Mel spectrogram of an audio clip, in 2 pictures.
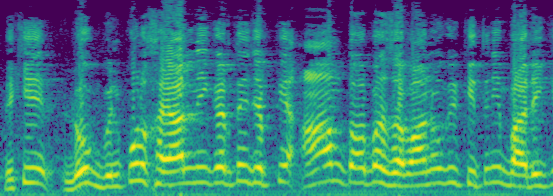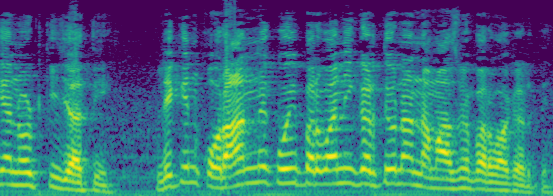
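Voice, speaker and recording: A man's voice: high voice, sing-song, slight background noise. A man teaching a religious class, lecturing earnestly and addressing his students directly.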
